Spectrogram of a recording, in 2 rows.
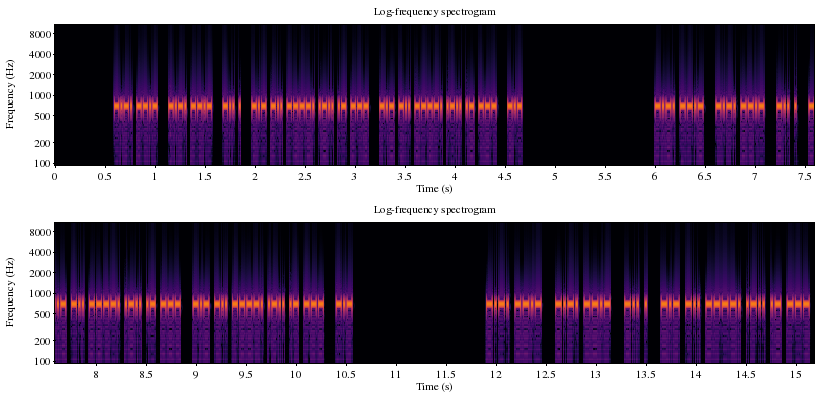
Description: Morse code, heard as a keyed tone, about 58 wpm, 700 Hz. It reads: CQ CQ DE KD9LAO KD9LAO K CQ CQ DE KD9LAO KD9LAO K CQ CQ DE KD9LAO
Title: Speed-Racing Common QSO Phrases - 50wpm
